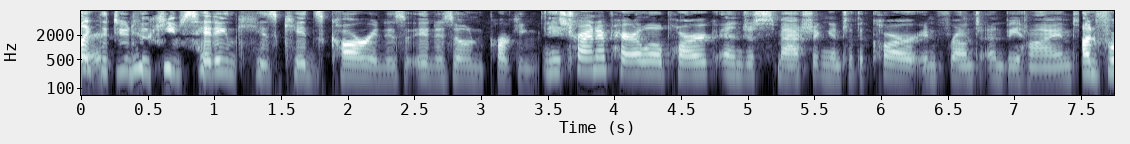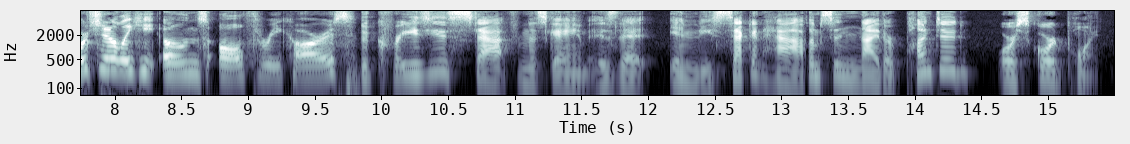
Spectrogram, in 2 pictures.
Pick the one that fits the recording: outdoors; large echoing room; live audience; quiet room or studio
quiet room or studio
